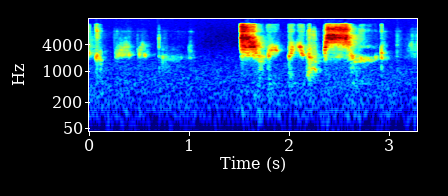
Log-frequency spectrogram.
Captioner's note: bird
